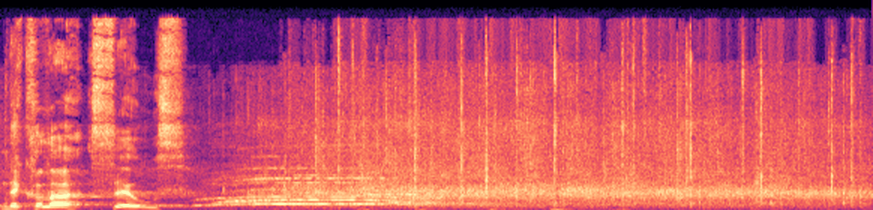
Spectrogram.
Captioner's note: audience applauding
